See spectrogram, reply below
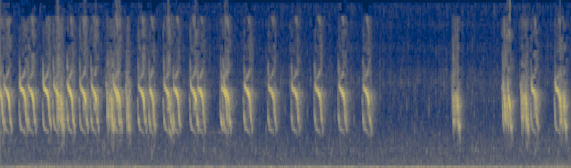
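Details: Bird lure of a velvet-fronted nuthatch: a fast, crowded run of high chips spreads out into slower single notes, falls quiet briefly, then resumes with a few loud chips.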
